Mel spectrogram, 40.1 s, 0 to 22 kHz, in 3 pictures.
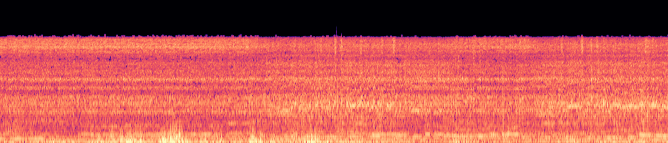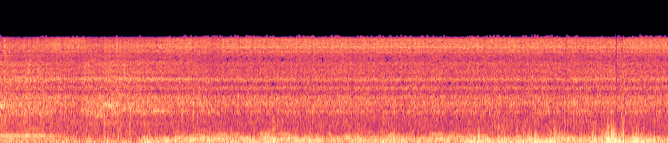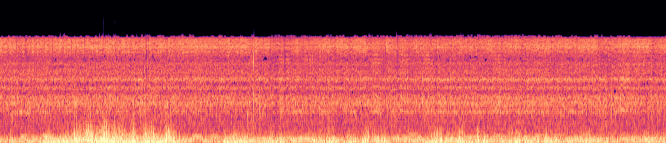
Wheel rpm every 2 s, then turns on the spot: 110, 120, 110, 110, 110, 110, 110, 110, 120, 110, 120, 120, 110, 110, 120, 110, 120, 120, 110, 110.
none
